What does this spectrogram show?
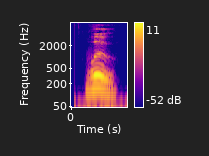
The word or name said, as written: woo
